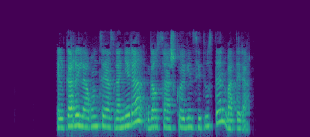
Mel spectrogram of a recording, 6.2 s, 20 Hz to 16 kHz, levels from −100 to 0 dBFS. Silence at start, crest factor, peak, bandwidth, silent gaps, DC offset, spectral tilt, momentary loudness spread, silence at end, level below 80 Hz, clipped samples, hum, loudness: 1.15 s; 22 dB; -8 dBFS; 7.8 kHz; none; under 0.1%; -5 dB/octave; 9 LU; 1.2 s; -78 dBFS; under 0.1%; none; -29 LUFS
